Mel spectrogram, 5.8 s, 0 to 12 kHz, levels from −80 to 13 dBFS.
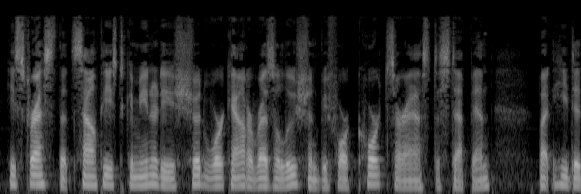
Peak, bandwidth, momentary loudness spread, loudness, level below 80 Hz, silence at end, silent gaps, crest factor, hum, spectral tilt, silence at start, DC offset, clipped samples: -8 dBFS; 9.6 kHz; 8 LU; -26 LUFS; -52 dBFS; 0 s; none; 18 dB; none; -5 dB/octave; 0.1 s; under 0.1%; under 0.1%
